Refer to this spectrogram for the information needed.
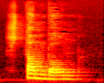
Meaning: a family tree, genealogical stemma
- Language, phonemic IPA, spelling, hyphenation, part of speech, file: Dutch, /ˈstɑm.boːm/, stamboom, stam‧boom, noun, Nl-stamboom.ogg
